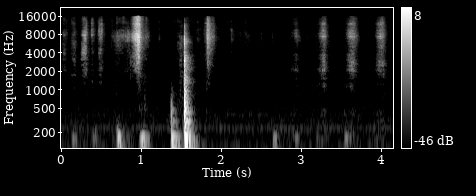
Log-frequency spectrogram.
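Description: Pencil sketching on paper: a run of short, irregular scratching strokes, the loudest about a second and a half in.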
